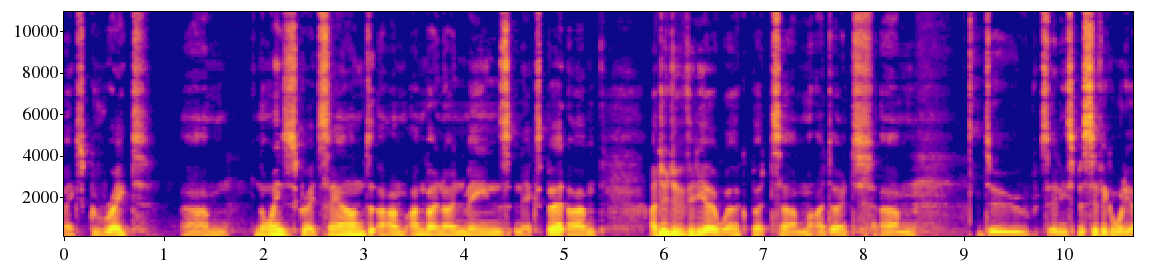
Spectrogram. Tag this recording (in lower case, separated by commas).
speech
